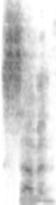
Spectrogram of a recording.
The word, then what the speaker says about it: salmon: This word, the L is silent. So we say salmon. Salmon.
